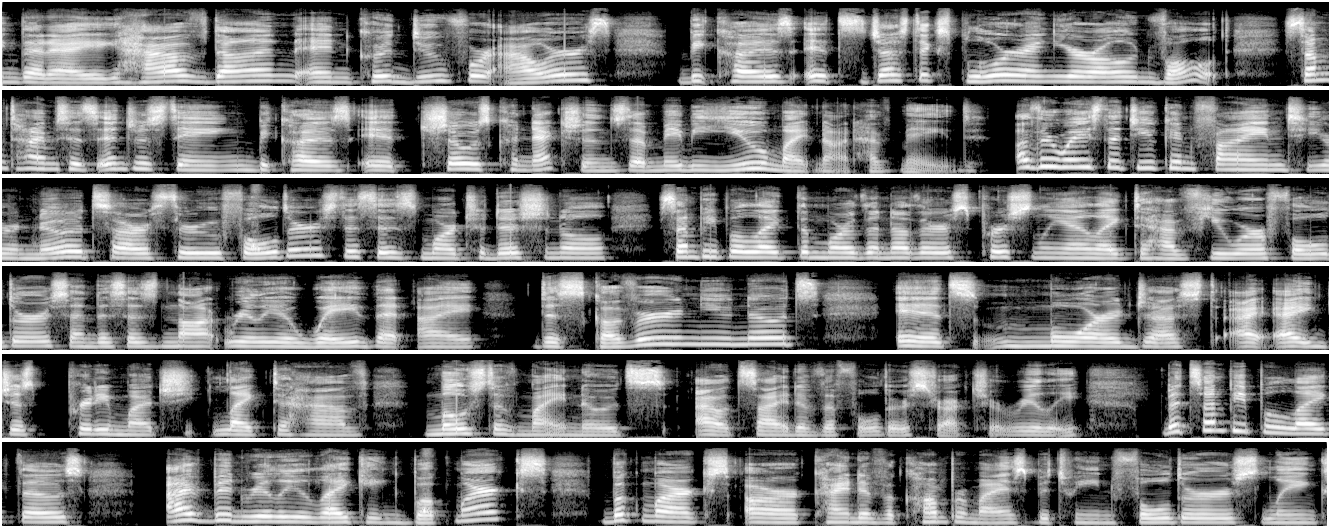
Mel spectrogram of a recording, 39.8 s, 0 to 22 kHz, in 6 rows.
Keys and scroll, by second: 13.0 ctrl+super+l, 31.5 ctrl+super+l, 32.2 ctrl+super+r.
